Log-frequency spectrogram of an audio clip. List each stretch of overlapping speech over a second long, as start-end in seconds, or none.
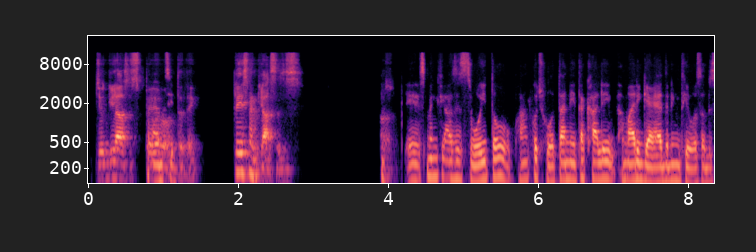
none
